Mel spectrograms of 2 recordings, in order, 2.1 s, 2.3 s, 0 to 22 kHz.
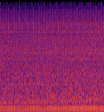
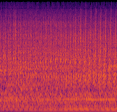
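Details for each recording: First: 2011 Hyundai ix35, G4KD engine, FWD automatic, 157,000 km, LPG fitted, after repair of loud knock from scored cylinders, heard from outside running on petrol: smooth, quiet, even idle, steady low hum, no knocking or ticking. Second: 2011 Hyundai ix35, G4KD petrol engine, FWD automatic, 157,000 km, running on LPG: idling with a loud, fast, regular knock about three times a second; scored cylinder walls, likely needing boring or sleeving.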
